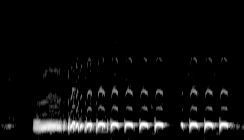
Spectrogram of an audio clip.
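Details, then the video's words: Zebra dove in 'ngerot' song meant to trigger answering song from other doves: a loud rolling coo leads into a steady series of about ten hooked notes, briefly paused before the last three. "Suara Perkutut NGEROT Bikin Birahi & Emosi"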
